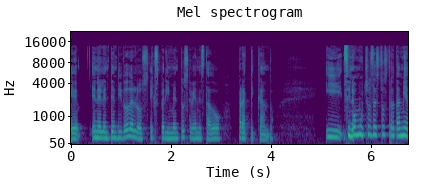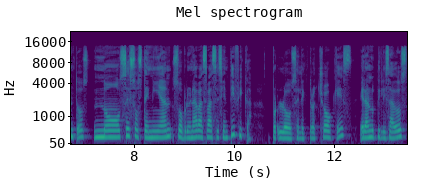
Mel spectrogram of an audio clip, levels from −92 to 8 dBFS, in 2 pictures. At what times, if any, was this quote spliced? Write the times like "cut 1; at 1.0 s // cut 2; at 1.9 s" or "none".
cut 1; at 2.3 s // cut 2; at 5.6 s // cut 3; at 9.4 s // cut 4; at 10.8 s // cut 5; at 12.4 s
